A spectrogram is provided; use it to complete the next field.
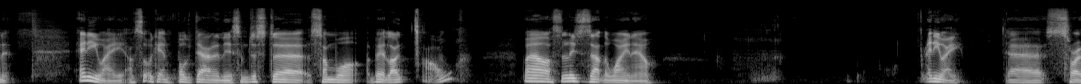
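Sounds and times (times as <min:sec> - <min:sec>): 
speech: 0:00.0 - 0:06.6, 0:09.2 - 0:10.7
breathy mouth noises: 0:07.0 - 0:09.1
gulp of tea swallowed: 0:07.4 - 0:07.9.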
